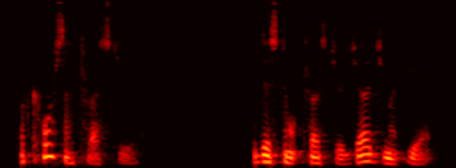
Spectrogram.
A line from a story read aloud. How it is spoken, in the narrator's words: He very kindly and gently said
